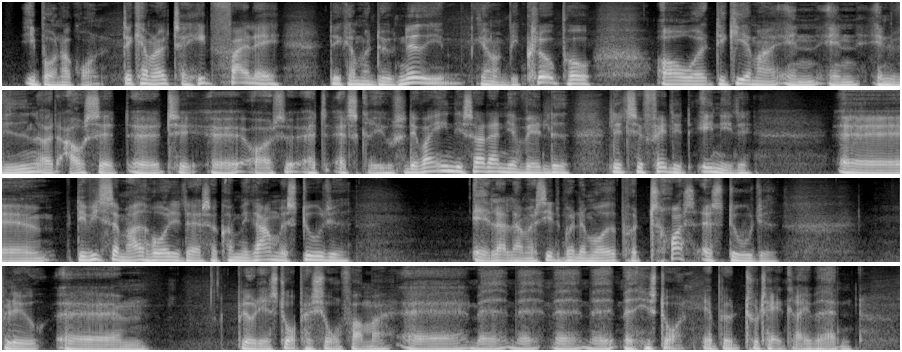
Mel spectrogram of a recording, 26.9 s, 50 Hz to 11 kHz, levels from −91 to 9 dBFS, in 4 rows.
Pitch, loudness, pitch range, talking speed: 120 Hz, -18 LUFS, 110-145 Hz, 225 wpm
